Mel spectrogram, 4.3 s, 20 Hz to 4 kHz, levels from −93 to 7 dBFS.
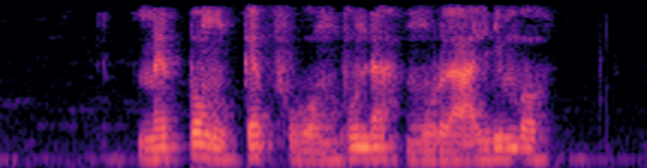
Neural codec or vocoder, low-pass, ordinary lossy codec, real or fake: none; 3.6 kHz; MP3, 32 kbps; real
